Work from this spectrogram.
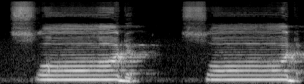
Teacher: سواد میں سی ٹی بھی ہے, اس کو موٹا بھی پڑھنا ہے, ٹھیک ہے. تو ہم نے زبان کو جو ہے نا وہ تھوڑی سختی دینی ہے.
